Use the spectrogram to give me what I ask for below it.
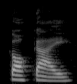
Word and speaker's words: กอไก่: The sound of กอไก่ as the initial consonant of a syllable is g. It is very similar to a hard G or an unaspirated K.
